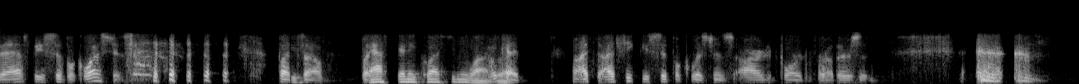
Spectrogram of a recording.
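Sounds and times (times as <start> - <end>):
speech: 0.0 - 10.5
laughter: 1.3 - 3.2
person clearing throat: 9.5 - 10.5
person coughing: 9.6 - 10.5.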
